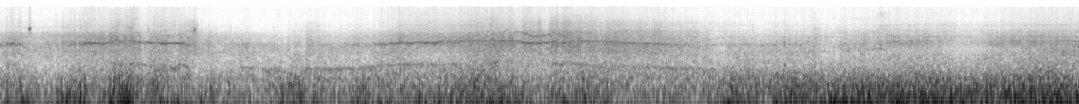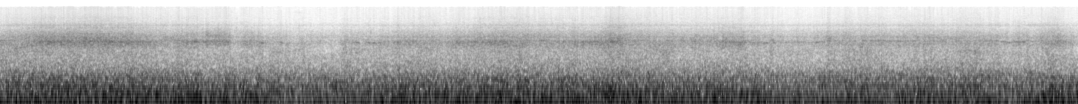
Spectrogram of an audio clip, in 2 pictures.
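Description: Airflow buffeting a camera microphone in paraglider flight: a loud, steady rush of wind noise, heaviest in the low end, with a faint wavering whistle above it.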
